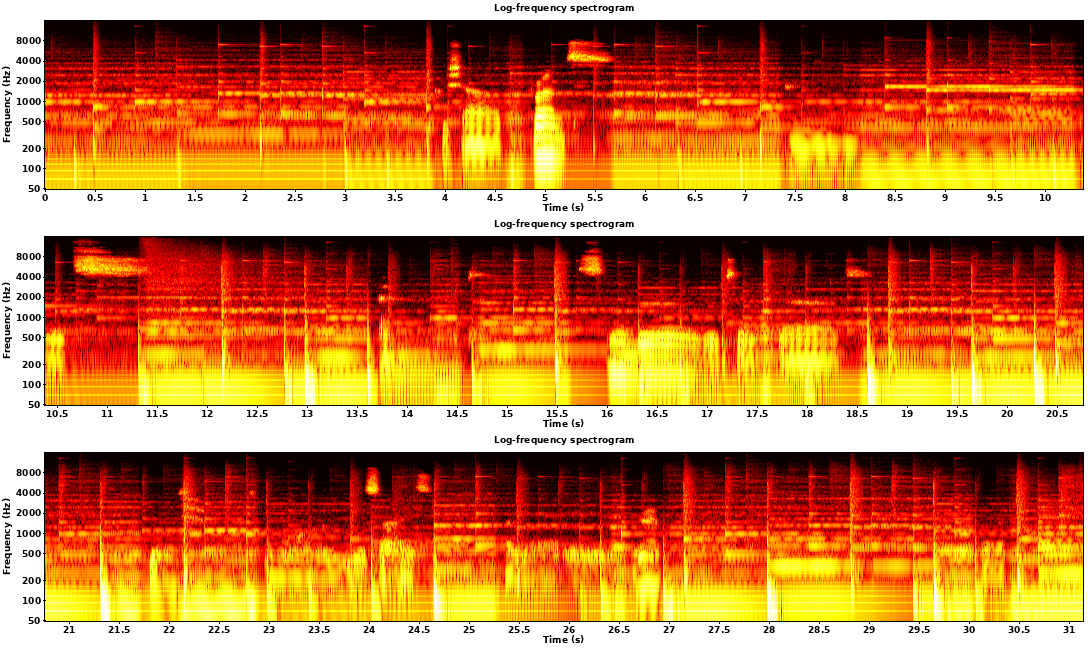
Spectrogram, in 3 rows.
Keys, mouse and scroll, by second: 2.5 click, 3.3 ctrl+z, 3.9 click, 3.9 z, 4.0 click, 5.2 middle click, 8.9 click, 8.9 middle click, 12.3 Tab, 13.0 click, 14.4-15.0 drag, 16.6 r, 17.1 x, 18.1 y, 19.3 ctrl+click, 19.5 Tab, 19.7 middle click, 20.2 ctrl+z, 20.3 Tab, 20.6 s, 20.7 x, 21.0 click, 21.4 middle click, 21.7 s, 22.7 click, 23.0 middle click, 23.3 click, 24.0 ctrl+z, 24.7 click, 26.5 click, 26.8 Tab, 27.3 click, 27.7 a, 27.9 click, 30.5 click, 31.0 middle click.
